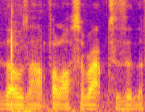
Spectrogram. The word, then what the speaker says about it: Velociraptors: Velociraptors. – Syllable of stress off there. You were so close. – Velociraptors. Nah, it's Velociraptors.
